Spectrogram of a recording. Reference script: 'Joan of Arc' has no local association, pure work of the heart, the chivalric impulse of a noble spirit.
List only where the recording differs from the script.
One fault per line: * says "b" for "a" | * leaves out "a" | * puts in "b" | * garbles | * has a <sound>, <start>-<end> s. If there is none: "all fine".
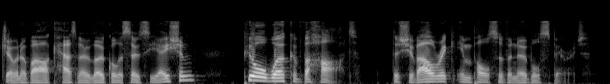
all fine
